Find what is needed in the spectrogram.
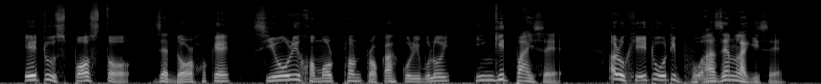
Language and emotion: Assamese, disgusted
